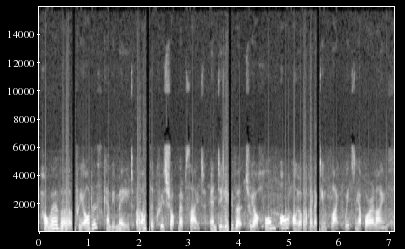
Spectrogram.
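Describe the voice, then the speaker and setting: Female cabin crew announcer, medium-pitched, scripted delivery, clear cabin noise around the PA. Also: a little fast. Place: aircraft cabin. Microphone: cabin PA, picked up from speakers.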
